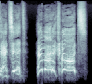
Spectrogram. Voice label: Male Goblin, No Cards

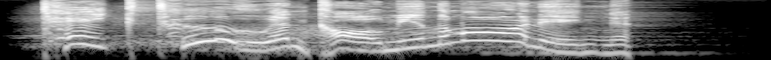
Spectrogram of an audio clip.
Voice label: Male Forsaken Play

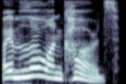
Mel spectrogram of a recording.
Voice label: Female Night Elf Low Cards

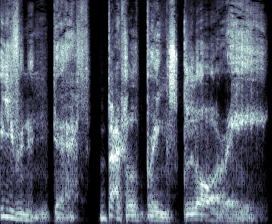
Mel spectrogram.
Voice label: Male Nerubian Idle; Anubarak

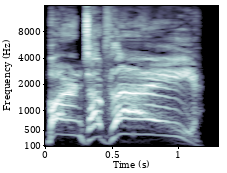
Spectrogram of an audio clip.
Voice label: Male Goblin Attack

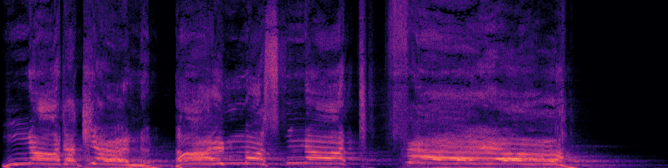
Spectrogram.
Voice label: Male Demon Victory

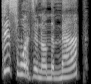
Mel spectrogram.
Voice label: Female Human, Attack

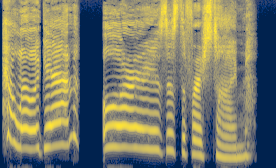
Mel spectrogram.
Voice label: Female Gnome

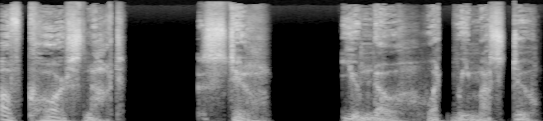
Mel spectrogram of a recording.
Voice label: Male Orc; Thrall

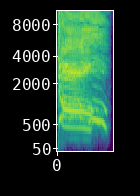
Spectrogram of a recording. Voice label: Male Dwarf Death

